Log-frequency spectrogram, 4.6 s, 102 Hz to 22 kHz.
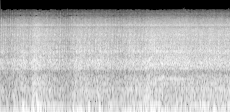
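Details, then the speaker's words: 2011 Chevy Cruze after repairing a massive vacuum leak: even, steady idle with a light airy hiss, no whistle or stumble; runs smoothly, no more leak, fuel trims may still need to settle. "The fuel ratio and all might still have to level out a tiny bit from running like crap that long, but it's definitely running good. That's not leaking no more."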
